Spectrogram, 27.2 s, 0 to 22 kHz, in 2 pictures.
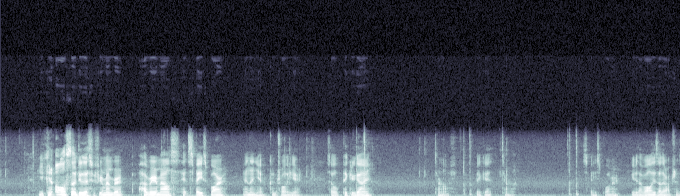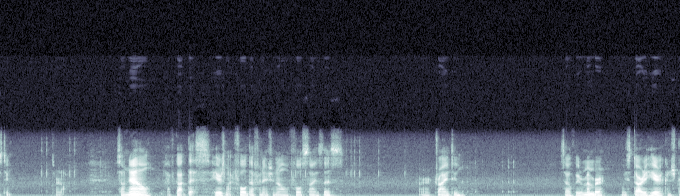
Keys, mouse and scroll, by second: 5.7 click, 6.2 click, 8.4 click, 10.0 click, 14.5 click, 15.0 click, 15.6-16.0 scroll down 3, 16.9-17.8 scroll down 2, 18.0-19.5 scroll down 2, 19.5 click, 19.7 click, 20.5 click, 20.7 click, 21.7 click, 22.9 scroll up 2, 23.7 scroll up 3, 25.5 scroll up 1.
